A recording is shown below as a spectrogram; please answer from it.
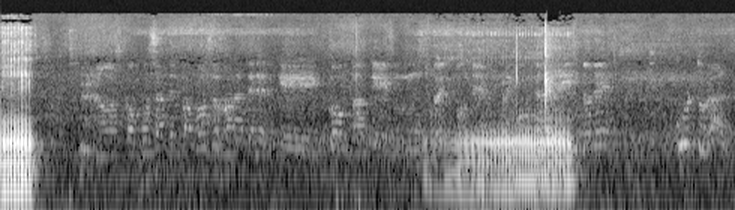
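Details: Lúa the dog asleep indoors: one drawn-out, low snore rising and fading over about a second and a half, the end of an earlier snore at the start, with faint talking in the background.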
